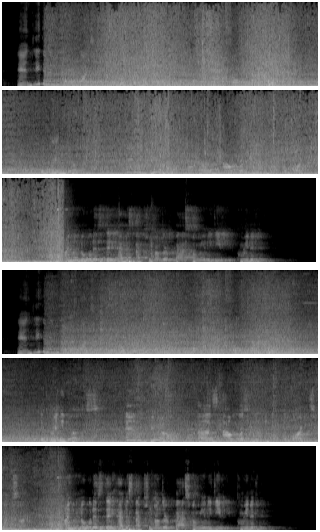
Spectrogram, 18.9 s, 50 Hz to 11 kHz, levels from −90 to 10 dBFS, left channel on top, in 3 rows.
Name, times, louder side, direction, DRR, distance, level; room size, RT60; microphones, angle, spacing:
voice 1, 0.3-3.5 4.3-5.5 8.5-8.6 11.5-11.6 13.6-13.7 15.0-15.3 15.6-15.7 16.3-16.4, left 1 dB, 30° left, 11 dB, 1.0 m, -39 dB
sound 1, 0.8-13.9, left 1 dB, 70° left, 1.5 m, -28 dB
sound 2, 1.2-7.5, equal, 5° right, 6.0 m, -34 dB
voice 2, 7.1-8.2 8.8-9.8 10.2-13.2 13.8-17.7, right 1 dB, 75° right, 5 dB, 5.0 m, -32 dB
28.5 x 19.0 x 5.3 m, 0.79 s
head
